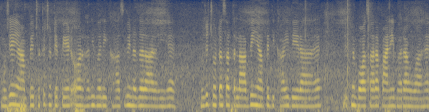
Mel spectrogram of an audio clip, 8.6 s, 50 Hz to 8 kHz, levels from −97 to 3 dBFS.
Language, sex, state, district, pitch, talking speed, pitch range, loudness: Hindi, female, Chandigarh, Chandigarh, 220 Hz, 225 wpm, 210-225 Hz, -17 LUFS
